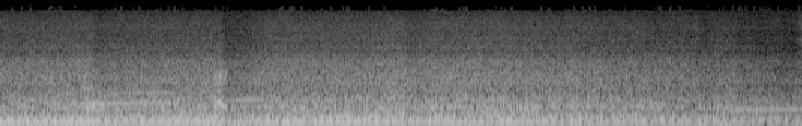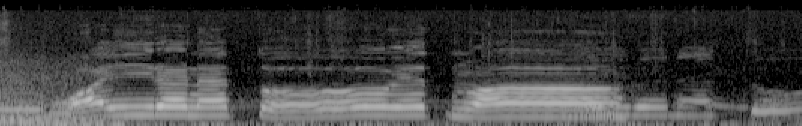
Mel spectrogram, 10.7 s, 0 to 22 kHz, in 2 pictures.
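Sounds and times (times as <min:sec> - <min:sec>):
aircraft right engine running while parked during turnaround: 0:00.0 - 0:06.0
speech: 0:06.6 - 0:10.5.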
